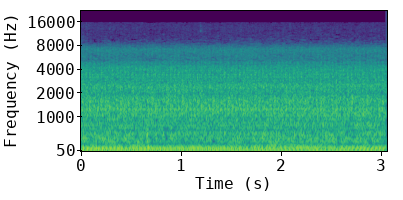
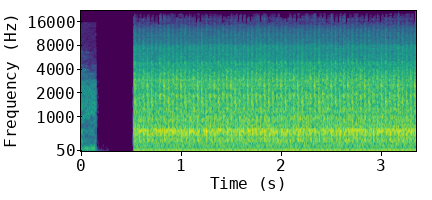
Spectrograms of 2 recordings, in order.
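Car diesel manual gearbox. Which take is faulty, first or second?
second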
